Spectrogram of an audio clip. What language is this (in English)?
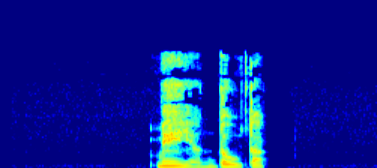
Cantonese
